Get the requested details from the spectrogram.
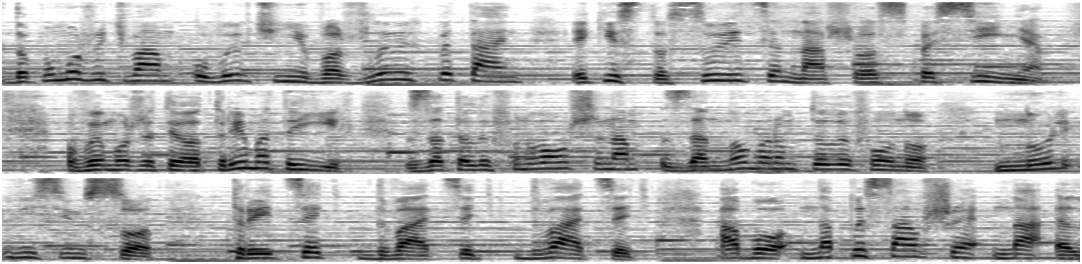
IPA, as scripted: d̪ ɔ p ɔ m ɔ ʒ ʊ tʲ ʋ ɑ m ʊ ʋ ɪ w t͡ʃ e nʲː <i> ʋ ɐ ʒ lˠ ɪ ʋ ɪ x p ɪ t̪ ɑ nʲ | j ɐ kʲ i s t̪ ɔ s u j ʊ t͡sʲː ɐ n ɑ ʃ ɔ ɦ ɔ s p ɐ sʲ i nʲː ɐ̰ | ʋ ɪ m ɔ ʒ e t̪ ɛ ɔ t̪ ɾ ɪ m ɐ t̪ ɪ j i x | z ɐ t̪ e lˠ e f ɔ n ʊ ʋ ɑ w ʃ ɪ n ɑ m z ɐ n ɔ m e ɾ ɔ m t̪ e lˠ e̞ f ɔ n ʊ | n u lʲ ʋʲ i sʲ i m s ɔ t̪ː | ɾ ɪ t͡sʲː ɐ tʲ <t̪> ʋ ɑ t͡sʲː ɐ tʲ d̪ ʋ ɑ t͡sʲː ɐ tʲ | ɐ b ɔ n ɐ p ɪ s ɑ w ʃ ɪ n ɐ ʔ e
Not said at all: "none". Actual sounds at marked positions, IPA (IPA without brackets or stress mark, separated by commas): i, d̪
